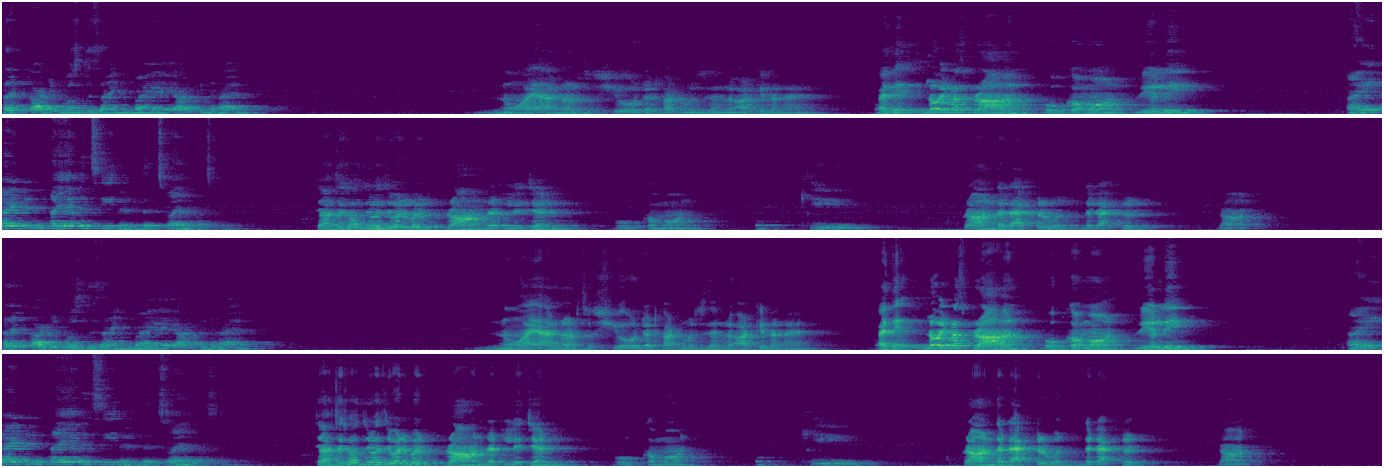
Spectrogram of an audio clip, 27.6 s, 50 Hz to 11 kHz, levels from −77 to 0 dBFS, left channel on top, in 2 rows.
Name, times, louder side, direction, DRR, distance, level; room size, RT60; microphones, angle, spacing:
voice 1, 0.0-2.5 9.0-9.2 13.4-16.1 21.3-21.5 21.9-22.3, left 1 dB, 55° left, 0 dB, 2.2 m, -34 dB
voice 2, 4.7-8.2 8.8-12.0 16.9-19.5 19.9-20.8 22.0-22.1 23.4-25.2 26.0-26.2, right 3 dB, 60° right, 5 dB, 1.0 m, -30 dB
7.2 x 5.6 x 6.6 m, 0.96 s
head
